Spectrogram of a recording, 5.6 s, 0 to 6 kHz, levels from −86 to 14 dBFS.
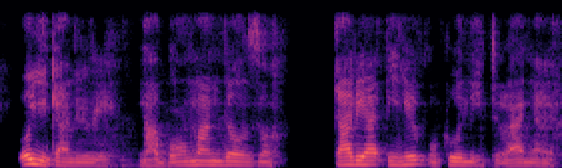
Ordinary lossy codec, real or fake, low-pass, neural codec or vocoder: none; fake; 5.4 kHz; codec, 24 kHz, 1 kbps, SNAC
